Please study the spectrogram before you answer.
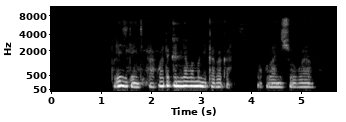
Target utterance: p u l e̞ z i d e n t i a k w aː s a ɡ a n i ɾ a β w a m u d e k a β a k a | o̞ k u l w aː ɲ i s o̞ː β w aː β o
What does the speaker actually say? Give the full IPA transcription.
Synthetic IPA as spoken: p u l e̞ z i d e n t i a k w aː t a ɡ a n i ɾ a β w a m u n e k a β a k a | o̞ k u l w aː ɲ i s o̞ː β w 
